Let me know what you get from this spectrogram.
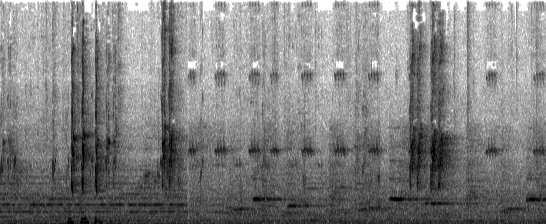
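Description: Small pet birds chirping and tweeting in short high bursts. The loudest bursts come about a second in, at two seconds, and around five seconds in, with scattered short whistled notes between them.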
